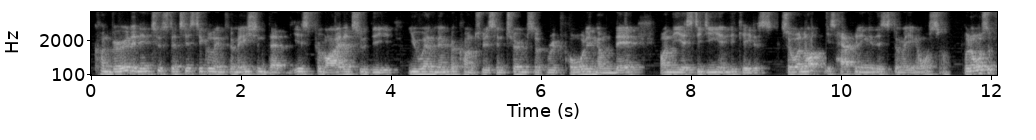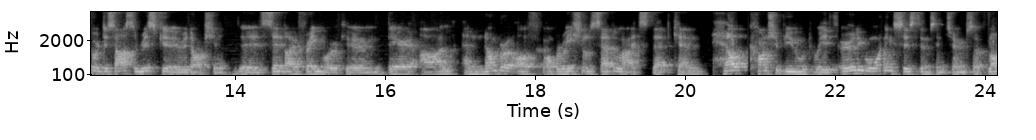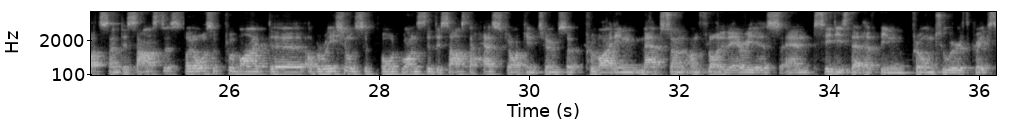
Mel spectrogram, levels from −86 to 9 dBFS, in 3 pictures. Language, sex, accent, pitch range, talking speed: English, male, Danish, 110-125 Hz, 150 wpm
